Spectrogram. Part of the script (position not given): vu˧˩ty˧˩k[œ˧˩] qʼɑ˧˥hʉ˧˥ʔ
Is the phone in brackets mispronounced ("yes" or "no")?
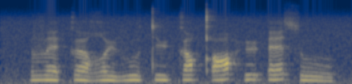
yes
